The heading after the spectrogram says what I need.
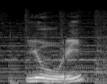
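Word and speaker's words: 有利: inclusive particle also even yuri uh a Chinese compound uh I think this one might be accent yes it's accent on the first uh on the U Yuri.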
